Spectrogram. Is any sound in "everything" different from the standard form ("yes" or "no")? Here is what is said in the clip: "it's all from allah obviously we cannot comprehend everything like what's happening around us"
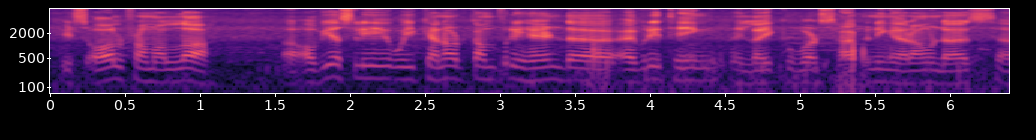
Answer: yes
